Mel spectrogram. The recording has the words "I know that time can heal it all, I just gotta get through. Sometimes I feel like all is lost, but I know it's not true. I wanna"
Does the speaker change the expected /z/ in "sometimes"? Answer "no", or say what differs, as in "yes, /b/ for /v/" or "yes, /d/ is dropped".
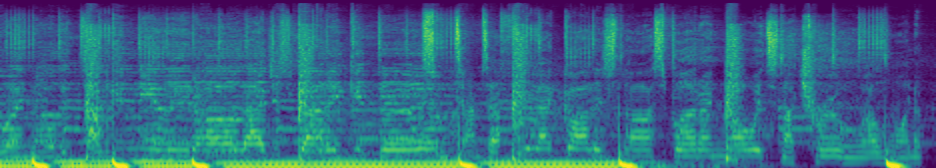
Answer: no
